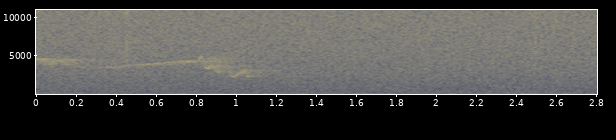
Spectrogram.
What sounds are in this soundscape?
Eastern Wood-Pewee, Red-eyed Vireo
